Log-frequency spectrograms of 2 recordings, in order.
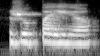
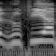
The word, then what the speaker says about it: Rupiah: Rupiah. वैसे इसको ना कई प्रोनाउंसिएशन करने वाले रुफिया भी बोलते हैं। रुफिया ही ना बोलना दोबारा, रुफिया। Rufia. हाँ रुफिया।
